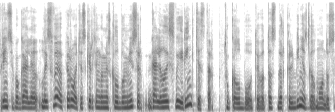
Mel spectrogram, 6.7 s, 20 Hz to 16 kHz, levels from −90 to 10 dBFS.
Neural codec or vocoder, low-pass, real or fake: none; 14.4 kHz; real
